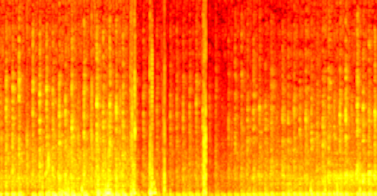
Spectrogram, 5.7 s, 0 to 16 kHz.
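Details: Briggs & Stratton 2 HP engine from about 1959, first start after a complete rebuild, still on the wrong spark plug and filter/pipe and needing carb adjustment: quick single-cylinder popping at fairly steady speed with slight surging; runs well, stalls once.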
